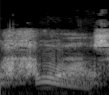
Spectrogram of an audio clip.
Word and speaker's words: fun: fan vicioso, ¿no es cierto? En, traducido al español. – Eh, no, diversión graciosa. Ah, ah, en fan con U, fun sería.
